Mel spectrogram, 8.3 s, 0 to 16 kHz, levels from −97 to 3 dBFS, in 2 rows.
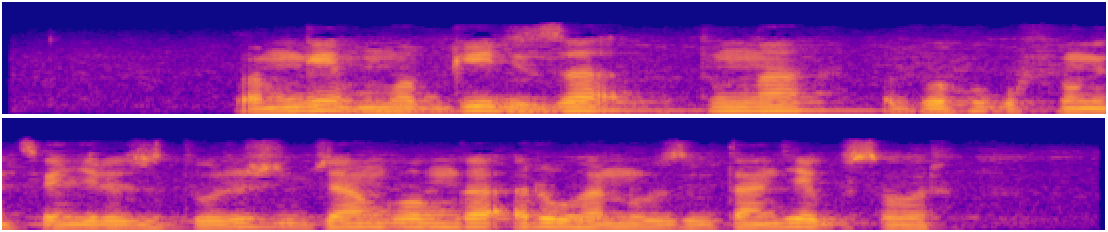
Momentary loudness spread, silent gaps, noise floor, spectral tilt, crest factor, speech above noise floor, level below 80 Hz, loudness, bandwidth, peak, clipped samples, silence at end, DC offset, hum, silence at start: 7 LU; none; -58 dBFS; -6 dB/octave; 20 dB; 37 dB; -56 dBFS; -21 LUFS; 7.8 kHz; -2 dBFS; under 0.1%; 0.6 s; under 0.1%; none; 0.9 s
